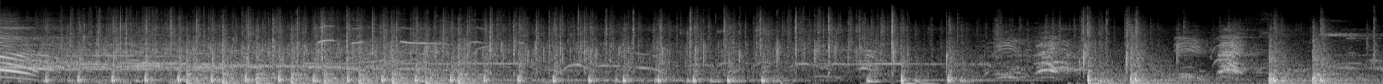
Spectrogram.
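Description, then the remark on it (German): A dense arena crowd cheers and roars continuously during the third quarter of a basketball game, with sharp thuds of a basketball bouncing on the court and squeaks cutting through, loud, with shouting voices throughout. “Doch so verkorkst die erste Hälfte war, umso schwungvoller haben die Geckos das dritte Viertel begonnen und schafften es nicht nur sich zu pushen, sondern auch das Publikum.”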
